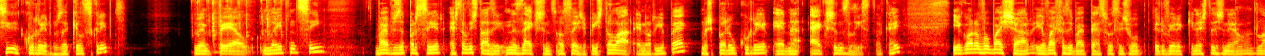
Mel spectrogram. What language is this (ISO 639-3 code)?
por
